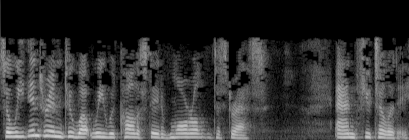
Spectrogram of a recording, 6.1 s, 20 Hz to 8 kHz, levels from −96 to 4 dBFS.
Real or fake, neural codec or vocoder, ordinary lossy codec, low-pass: fake; autoencoder, 22.05 kHz, a latent of 192 numbers a frame, VITS, trained on one speaker; MP3, 24 kbps; 7.2 kHz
